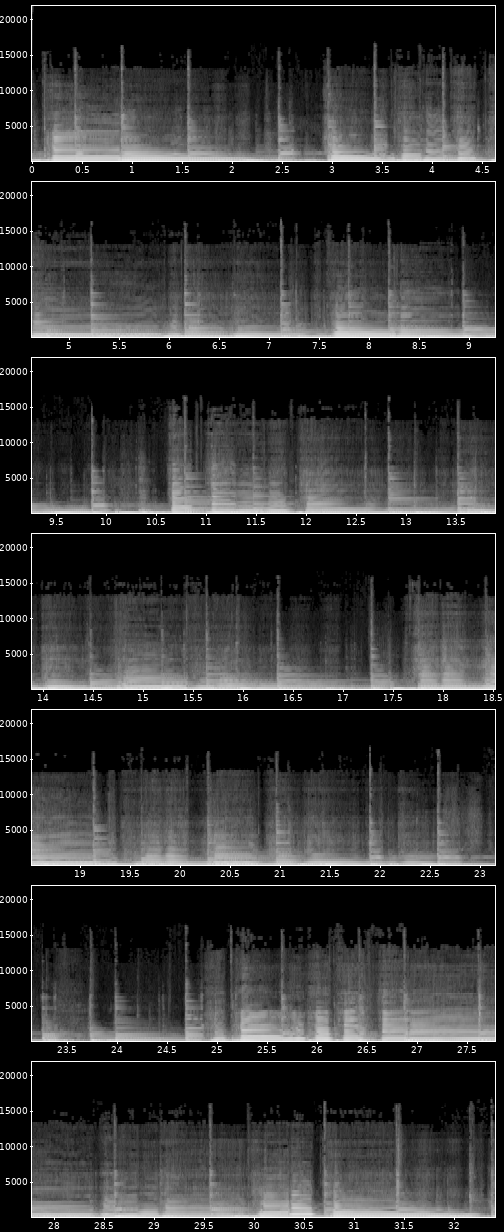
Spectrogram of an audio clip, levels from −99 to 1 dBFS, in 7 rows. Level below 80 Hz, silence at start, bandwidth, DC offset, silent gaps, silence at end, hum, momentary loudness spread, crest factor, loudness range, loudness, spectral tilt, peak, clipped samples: -24 dBFS; 0 s; 8.2 kHz; under 0.1%; none; 0 s; none; 8 LU; 16 dB; 3 LU; -21 LUFS; -8 dB/octave; -4 dBFS; under 0.1%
